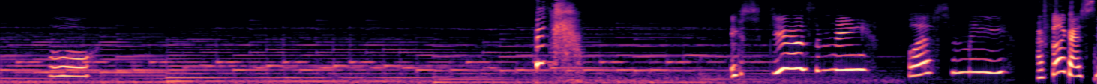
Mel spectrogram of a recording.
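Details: A female streamer, mid-speech over epic battle music, gives one brief sneeze and then keeps talking expressively; sneezing.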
